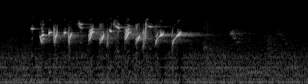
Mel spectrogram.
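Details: European goldfinch song: a rapid, liquid run of high twittering notes lasting about a second and a half, then a pause and one final chirp, with a soft steady hum behind.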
